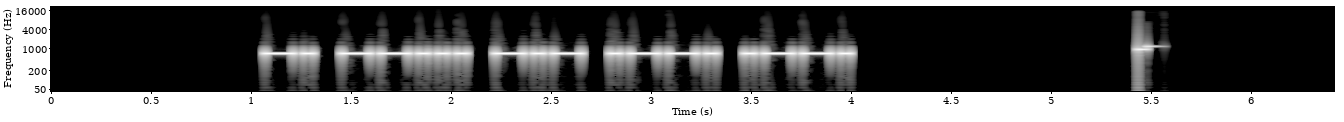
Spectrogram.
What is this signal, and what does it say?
Morse code, heard as a keyed tone, about 25 wpm, 700 Hz. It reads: N7KPP
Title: USA Call Signs - 5 Characters - 4x Character Spacing - 25wpm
